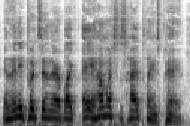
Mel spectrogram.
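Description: A man's voice: fairly high pitch, expressive, fast talker, a little mellow. A man co-hosting a casual podcast chat, rambling with lots of fillers and frequent swearing.

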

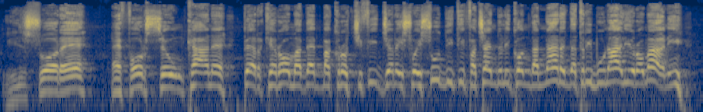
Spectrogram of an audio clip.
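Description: A man's voice: high-pitched, moderate pace, voice pushed up, close to an everyday voice. A man voicing a proud, indignant barbarian king in an audiobook reading. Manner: indignant, tense.

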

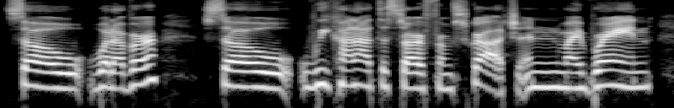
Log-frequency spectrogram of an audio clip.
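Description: A woman's voice: medium pitch, unhurried, clear, resonant tone, no room sound, studio quality. A woman from Israel, a Russian speaker at heart, telling stories in a casual chat with friends and laughing often. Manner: animated storytelling, laughs often.

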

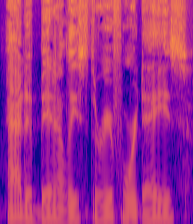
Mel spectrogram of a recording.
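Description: A man's voice: lowish voice, level tone, brisk, darkish tone, lightly acted. A man voicing a folksy male shopkeeper with a put-on Southern accent, in a tabletop game.

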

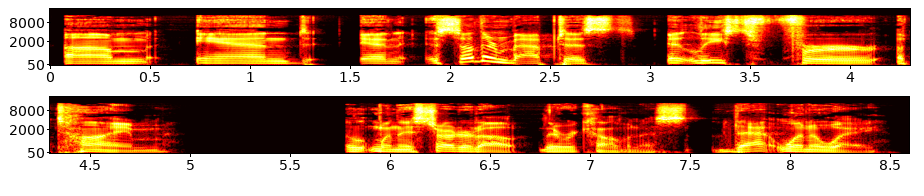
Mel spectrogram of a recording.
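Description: A man's voice: mid-range voice, animated, slow, a bit bright, dry recording, clean studio sound. A man in his thirties from Wisconsin, co-hosting a podcast in casual, rambling chat with self-deprecating jokes. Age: 30s. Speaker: podcast co-host.

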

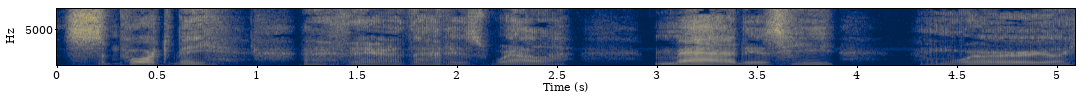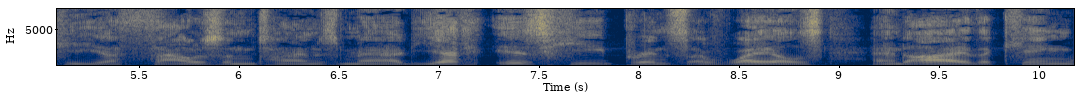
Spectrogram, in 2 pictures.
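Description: A dying old king, played by a man thunders his commands in raised, loud, archaic speech. His pitch swings widely and the tone is bright, in a dry recording. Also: no room sound. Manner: archaic, imperious declamation.

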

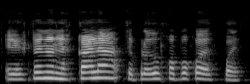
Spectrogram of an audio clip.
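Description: A woman hosting a podcast, reading a history narration in a steady way and signing off warmly at the end. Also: high-pitched, a little fast. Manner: steady reading with a warm sign-off. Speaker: podcast host. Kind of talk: read-aloud history narration.

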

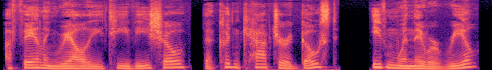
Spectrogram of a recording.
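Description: A man giving a scripted, steady story narration. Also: fairly low pitch, normal speed, no room sound.

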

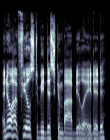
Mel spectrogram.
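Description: A man hosting a sleep podcast, talking in a slow, creaky, rambling bedtime monologue full of stumbles and self-mocking tangents. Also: mid-range voice, expressive, darkish tone, no room sound, clean studio sound.

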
